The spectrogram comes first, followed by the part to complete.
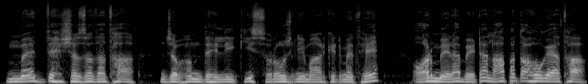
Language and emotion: Urdu, fearful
